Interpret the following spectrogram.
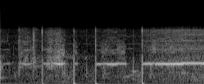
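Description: A ZVS flyback driver setup giving a steady high-pitched whine with scattered sharp clicks while its power supply trips on a small arc.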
